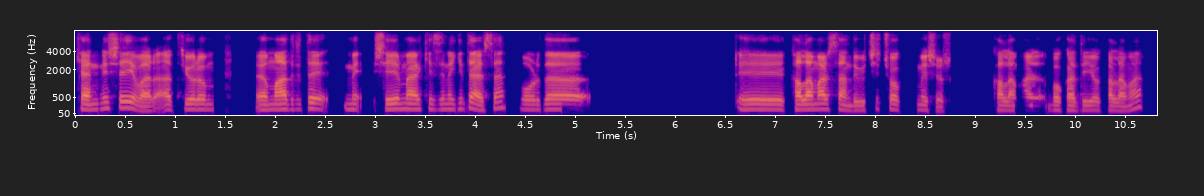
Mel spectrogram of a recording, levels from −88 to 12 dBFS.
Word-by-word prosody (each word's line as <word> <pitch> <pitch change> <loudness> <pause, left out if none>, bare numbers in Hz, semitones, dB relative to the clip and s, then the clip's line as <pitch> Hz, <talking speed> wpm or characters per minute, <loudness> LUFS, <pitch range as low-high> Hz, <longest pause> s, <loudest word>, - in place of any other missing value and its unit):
kendi 145 +4 +2
şeyi 175 -2 +3
var. 110 0 +4
Atıyorum, 145 +1 0 0.6
Madrid'e 145 +2 +3 0.2
me 145 0 -3
şehir 145 +1 +3
merkezine 145 -1 0
gidersen 155 +3 +1
orada 140 +1 +1 1.8
eee, 140 -1 -1
kalamar 140 +2 +5
sandviçi 125 0 -2
çok 140 -2 -3
meşhur. 130 -1 -1 0.4
Kalamar 125 0 -2
bocadillo 120 -1 -4
kalamar. 110 -2 -4
140 Hz, 100 wpm, -26 LUFS, 130-145 Hz, 1.8 s, kalamar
